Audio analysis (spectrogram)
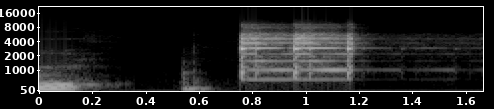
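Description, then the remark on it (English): A bright, ringing bell sounds in a quick burst of pulses, then fades out with a lingering shimmer. A brief voice and a low thump come just before it. “Oh my God, knock on, ring the bell.”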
